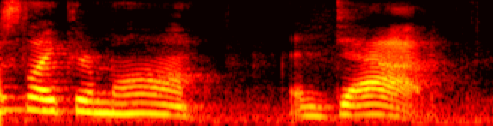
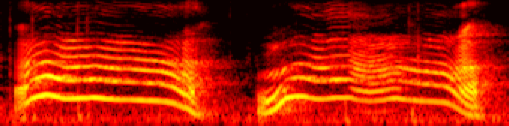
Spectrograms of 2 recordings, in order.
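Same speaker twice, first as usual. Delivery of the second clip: playful high mock shriek; mock scream. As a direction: pretend to be scared of the spider for the child. Mock fright at spider picture.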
